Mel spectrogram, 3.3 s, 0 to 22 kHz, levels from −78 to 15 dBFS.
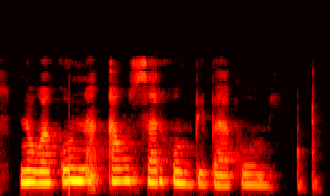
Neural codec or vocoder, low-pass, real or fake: none; 7.2 kHz; real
